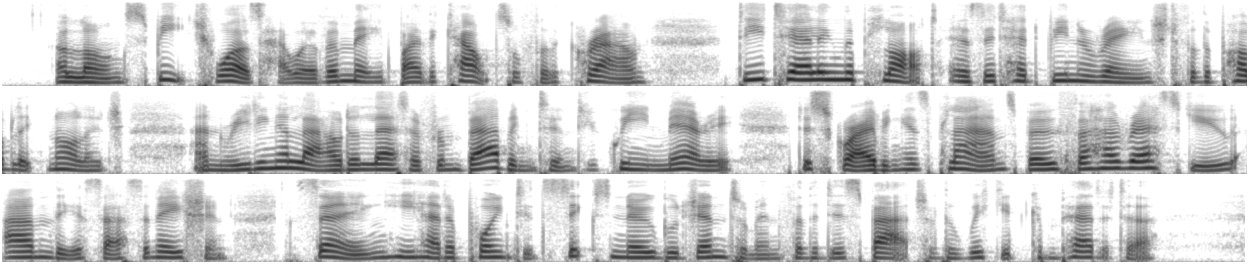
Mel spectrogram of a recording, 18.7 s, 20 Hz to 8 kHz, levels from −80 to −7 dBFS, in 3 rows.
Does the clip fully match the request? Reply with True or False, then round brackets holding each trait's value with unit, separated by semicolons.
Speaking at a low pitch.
False (185 Hz)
